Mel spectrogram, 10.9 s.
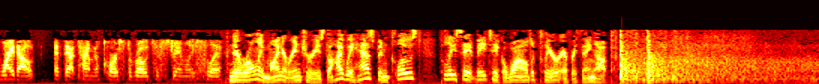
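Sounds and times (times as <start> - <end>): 
speech: 0.0 - 8.6
twin sonic booms of space shuttle Atlantis landing at the Florida spaceport: 8.3 - 10.9.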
